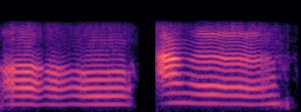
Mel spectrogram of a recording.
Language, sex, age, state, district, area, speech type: Bodo, female, 18-30, Assam, Udalguri, urban, conversation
